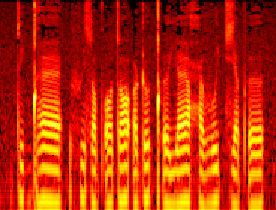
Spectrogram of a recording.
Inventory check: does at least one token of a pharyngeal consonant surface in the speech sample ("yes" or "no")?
yes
